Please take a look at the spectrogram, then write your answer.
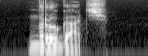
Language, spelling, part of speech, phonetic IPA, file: Polish, mrugać, verb, [ˈmruɡat͡ɕ], Pl-mrugać.ogg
